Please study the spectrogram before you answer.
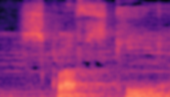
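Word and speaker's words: Shklovsky: Sklovsky Sklovsky ya bacanya seperti itu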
